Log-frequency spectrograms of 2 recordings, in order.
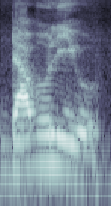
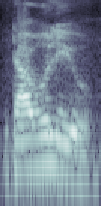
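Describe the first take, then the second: Both takes have the same delivery.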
